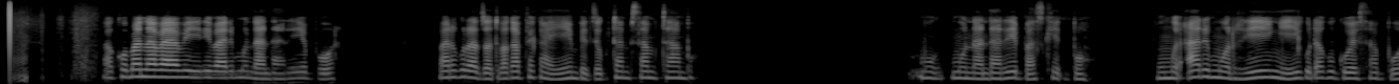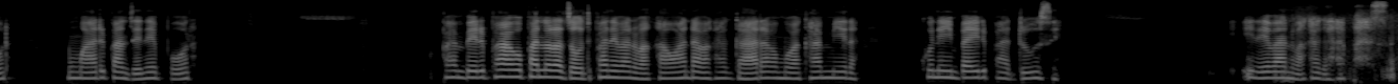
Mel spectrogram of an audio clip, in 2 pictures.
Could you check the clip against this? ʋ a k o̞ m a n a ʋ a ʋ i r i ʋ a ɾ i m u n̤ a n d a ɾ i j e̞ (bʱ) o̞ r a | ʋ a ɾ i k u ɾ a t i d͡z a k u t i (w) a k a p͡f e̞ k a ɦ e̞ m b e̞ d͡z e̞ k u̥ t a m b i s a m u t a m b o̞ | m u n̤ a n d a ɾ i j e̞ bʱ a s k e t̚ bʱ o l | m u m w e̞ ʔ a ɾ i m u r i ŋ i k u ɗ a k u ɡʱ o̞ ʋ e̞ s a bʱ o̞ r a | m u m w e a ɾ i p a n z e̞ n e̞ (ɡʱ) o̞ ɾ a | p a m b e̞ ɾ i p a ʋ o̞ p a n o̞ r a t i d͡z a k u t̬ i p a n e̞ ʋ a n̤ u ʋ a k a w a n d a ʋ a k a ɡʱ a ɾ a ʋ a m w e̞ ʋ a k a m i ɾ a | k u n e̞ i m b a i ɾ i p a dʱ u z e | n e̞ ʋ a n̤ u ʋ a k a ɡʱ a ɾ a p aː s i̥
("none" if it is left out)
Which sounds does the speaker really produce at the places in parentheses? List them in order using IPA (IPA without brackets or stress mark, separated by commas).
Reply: bʱ, ʋ, bʱ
